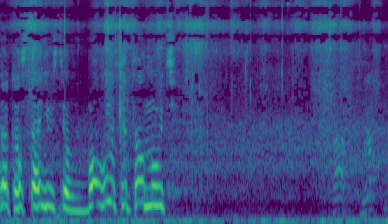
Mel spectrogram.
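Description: Dry leaves rustle underfoot as a man walks.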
